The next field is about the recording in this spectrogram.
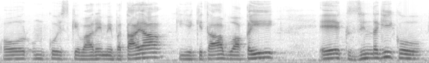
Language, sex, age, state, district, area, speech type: Urdu, male, 18-30, Delhi, South Delhi, rural, spontaneous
